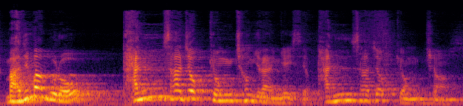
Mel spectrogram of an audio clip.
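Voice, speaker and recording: Male pastor, high and animated, call-and-response sermon, roomy church sound. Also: normal speed. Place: church sanctuary. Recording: echoey church hall.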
